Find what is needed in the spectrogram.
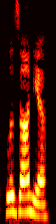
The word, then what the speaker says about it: lasagna: like how the letter G is silent in the pronunciation of the word lasagna.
